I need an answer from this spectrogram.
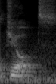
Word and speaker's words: JWT: only quite recently that people refer to jwts as jot but i find that a bit too weird because it's not an o is it it's j it's not how you spell it anyway so at jwt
